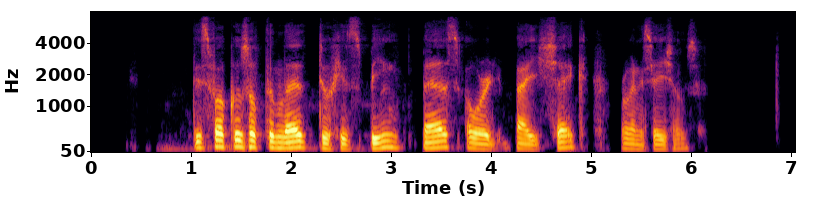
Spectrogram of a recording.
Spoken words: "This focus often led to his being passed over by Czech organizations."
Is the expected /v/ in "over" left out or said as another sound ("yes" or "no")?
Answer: yes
